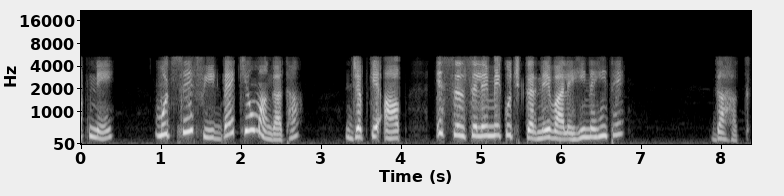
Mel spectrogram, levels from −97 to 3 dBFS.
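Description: Nellymoser compression runs throughout. The speech has a rough, hissy halo and a smeared, underwater character, with nothing above 5.3 kHz. This likely comes from the Nellymoser Asao codec at a low bitrate near 22 kbps, filling starved bands with noise.

Pre-echo appears at 1.78 to 1.80 s, 3.78 to 3.80 s and 5.39 to 5.43 s. A brief hiss of 22, 26 and 33 ms runs ahead of each sharp onset because block-wide quantisation noise leaks before the attack, which sounds softened and smeared.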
